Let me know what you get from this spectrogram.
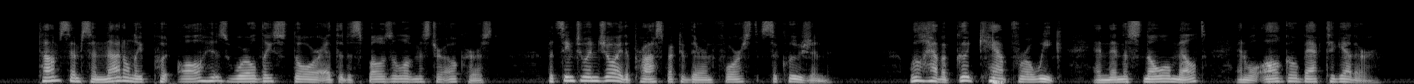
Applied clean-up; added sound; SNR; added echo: none; Bass drum; 2 dB; none.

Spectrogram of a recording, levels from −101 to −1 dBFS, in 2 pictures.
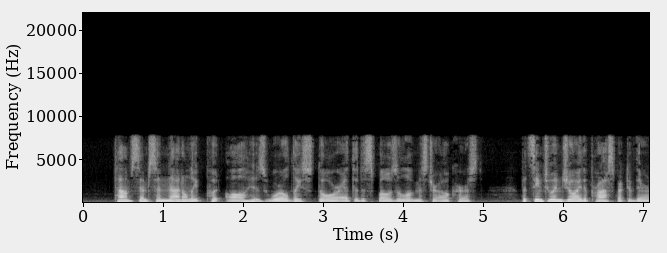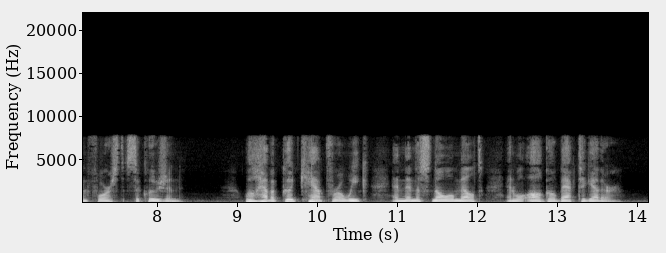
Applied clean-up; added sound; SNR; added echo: neural separator model SepFormer DNS4.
